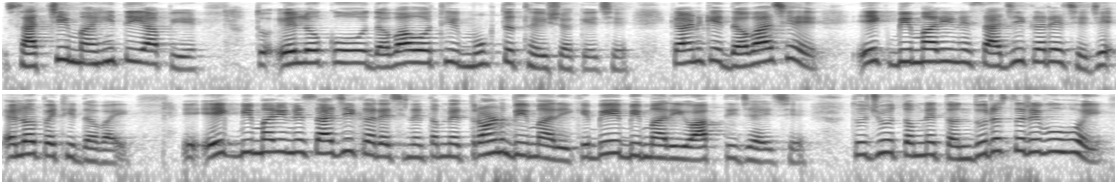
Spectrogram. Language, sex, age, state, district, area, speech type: Gujarati, female, 30-45, Gujarat, Rajkot, urban, spontaneous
